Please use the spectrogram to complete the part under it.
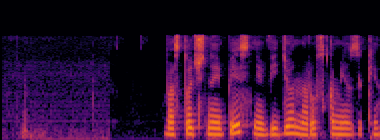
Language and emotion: Russian, neutral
